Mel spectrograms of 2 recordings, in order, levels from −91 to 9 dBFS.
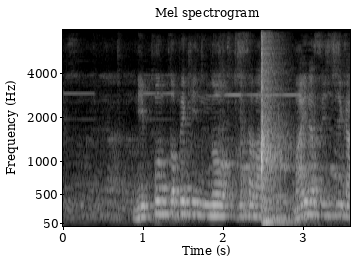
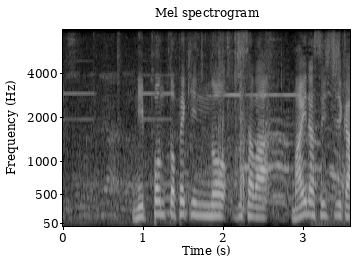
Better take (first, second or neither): second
